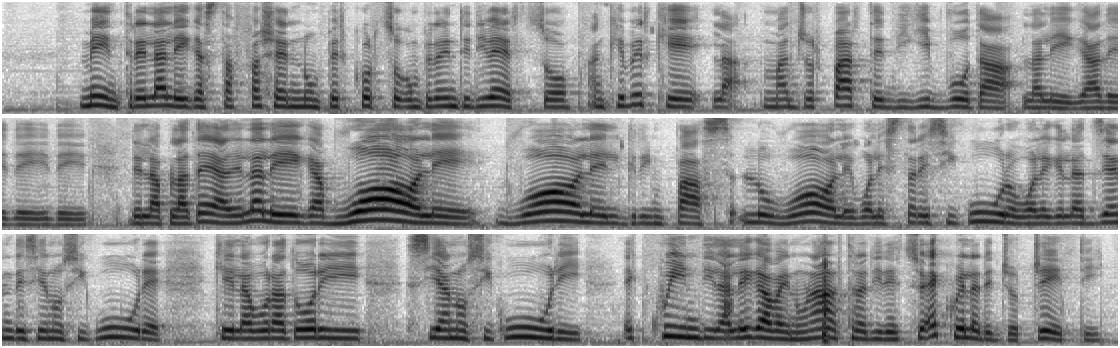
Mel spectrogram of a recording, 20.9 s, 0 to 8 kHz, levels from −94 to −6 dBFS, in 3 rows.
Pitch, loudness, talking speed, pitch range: 205 Hz, -17 LUFS, 170 wpm, 185-225 Hz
